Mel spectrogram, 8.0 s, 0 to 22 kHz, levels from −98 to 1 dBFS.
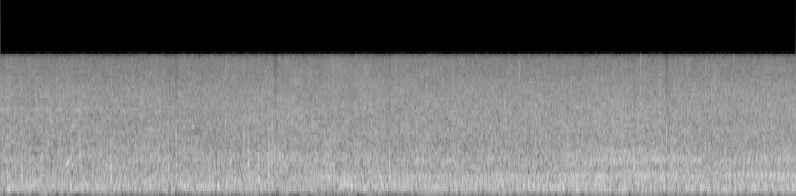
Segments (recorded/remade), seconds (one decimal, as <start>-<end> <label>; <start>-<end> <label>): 0.0-2.7 recorded; 2.7-3.8 remade; 3.8-8.0 recorded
